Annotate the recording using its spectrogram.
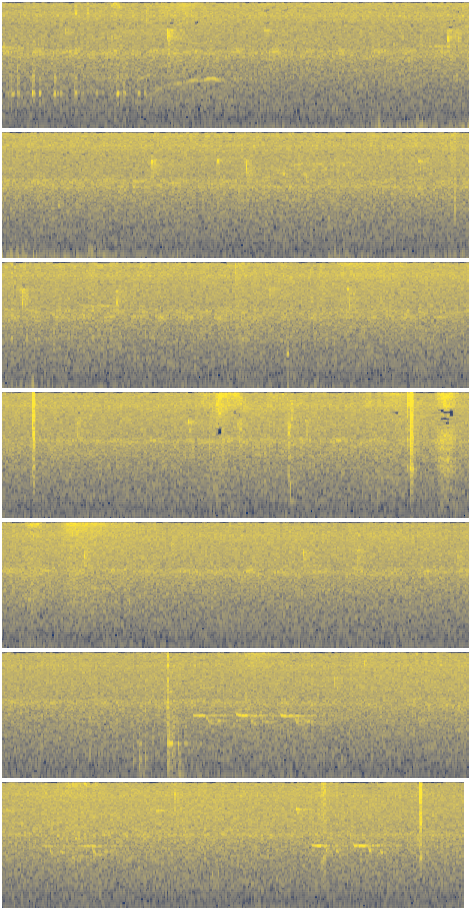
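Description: Quiet swamp ambience: a steady high-pitched insect drone, with a few short bird chirps near the end. Occasional sharp clicks and knocks break through, the loudest a little past the middle.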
